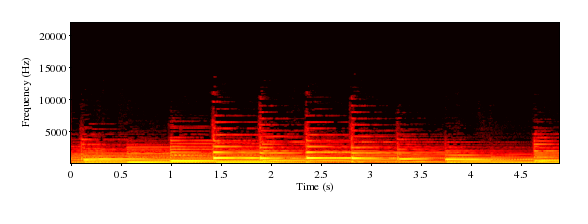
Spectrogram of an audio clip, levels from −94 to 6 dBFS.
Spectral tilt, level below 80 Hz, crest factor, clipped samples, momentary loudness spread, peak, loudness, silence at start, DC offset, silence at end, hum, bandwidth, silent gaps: -8 dB/octave; -44 dBFS; 16 dB; under 0.1%; 10 LU; -8 dBFS; -24 LUFS; 0 s; under 0.1%; 0 s; none; 8 kHz; none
